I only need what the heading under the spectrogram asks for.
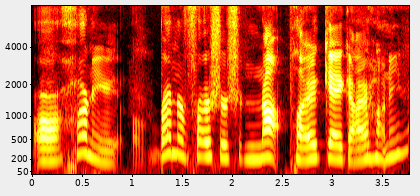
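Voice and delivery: slow, high, drawn-out put-on character voice. Acting out a line that another speaker says sounds like Peter Griffin. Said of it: "that was really Peter Griffin".

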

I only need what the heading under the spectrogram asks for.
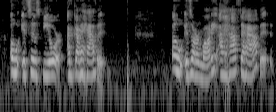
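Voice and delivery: scornful, mocking put-on voice. Mocking someone who only buys clothes: mocking imitation of a clothes shopper. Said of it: "All she can seem to do is buy clothes".

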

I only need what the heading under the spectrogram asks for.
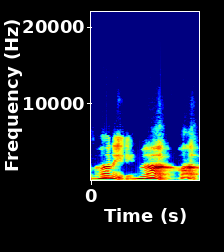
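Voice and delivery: put-on old-Hollywood drawl. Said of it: "Mae West character".

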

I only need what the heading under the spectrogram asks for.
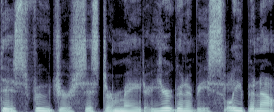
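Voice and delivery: ordinary delivery

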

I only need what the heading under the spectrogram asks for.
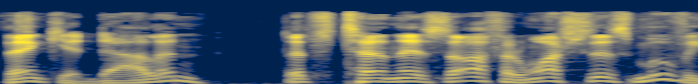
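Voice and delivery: put-on old-timey movie voice. Before watching a movie together, doing the old-timey voice. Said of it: "you can do the old timey voice".

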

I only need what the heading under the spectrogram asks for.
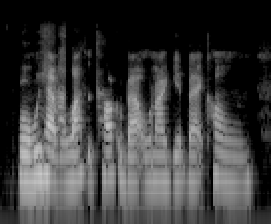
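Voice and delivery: ordinary talk

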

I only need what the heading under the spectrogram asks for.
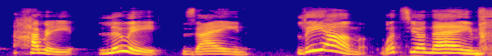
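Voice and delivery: slow, clumsy, bad British accent. Speaker retelling meeting the band members, back in character, bad British accent. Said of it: "Back in British character".

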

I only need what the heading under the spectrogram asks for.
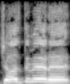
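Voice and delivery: hollered call. Retelling a cartoon scene as the doorbell rings: imitating Homer yelling. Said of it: "he yells".

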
